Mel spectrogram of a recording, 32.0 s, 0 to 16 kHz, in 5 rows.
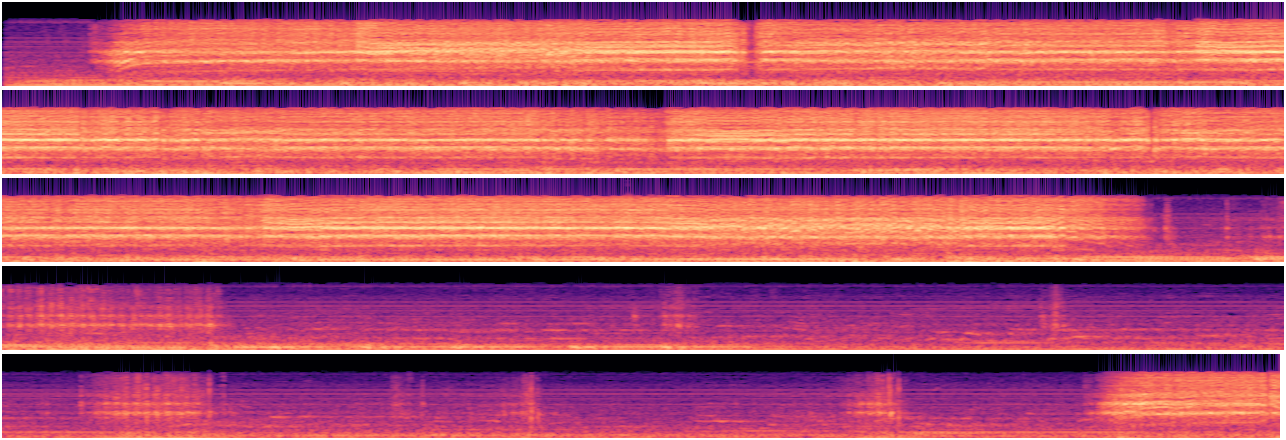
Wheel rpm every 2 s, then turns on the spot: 90, 160, 160, 160, 160, 160, 160, 160, 160, 30, 0, 0, 0, 10, 0, 40.
18-20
